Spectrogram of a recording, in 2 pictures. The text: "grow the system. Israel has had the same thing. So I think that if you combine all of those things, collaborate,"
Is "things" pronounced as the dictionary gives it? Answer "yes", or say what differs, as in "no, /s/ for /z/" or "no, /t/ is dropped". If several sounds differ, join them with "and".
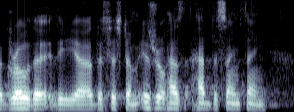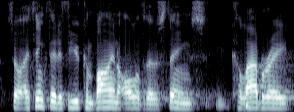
yes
